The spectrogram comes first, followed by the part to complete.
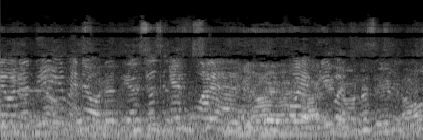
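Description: Several people talking over one another: lively, overlapping conversational chatter.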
